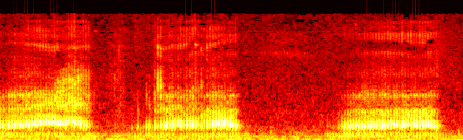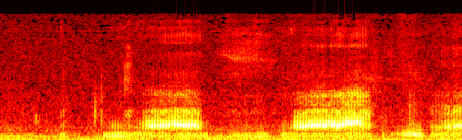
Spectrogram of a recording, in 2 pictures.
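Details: Purring cat inside a room, a steady low vibrating rumble in about six phrases of one to one and a half seconds each, alternating with short quieter gaps like breathing in and out.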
